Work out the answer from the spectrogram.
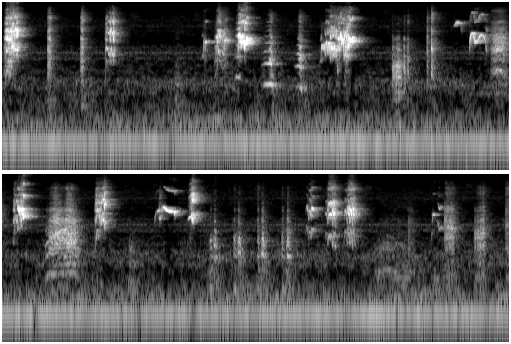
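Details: White-eyed Javan myna in full, energetic song for a tutoring recording: rapid strings of rasping chatter, clicks and thin rising whistles follow one another almost without pause over a constant low hum.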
